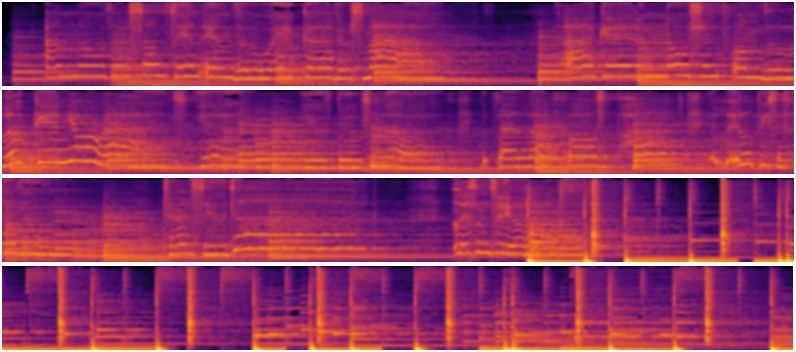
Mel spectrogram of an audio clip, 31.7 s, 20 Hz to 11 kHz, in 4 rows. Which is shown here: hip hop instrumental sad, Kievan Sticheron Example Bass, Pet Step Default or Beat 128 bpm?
hip hop instrumental sad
